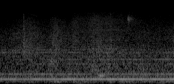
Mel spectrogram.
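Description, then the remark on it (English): A printer printing packing slips and shipping labels gives a steady low mechanical hum with soft, brief bursts of rustling motor noise over its constant drone; no one speaks. “And literally leave it to when we're filming for the printer to be out of paper.”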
